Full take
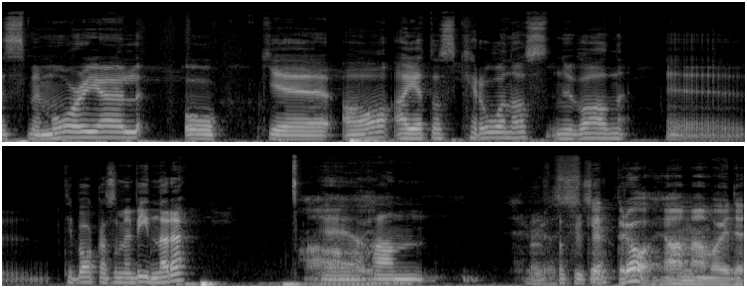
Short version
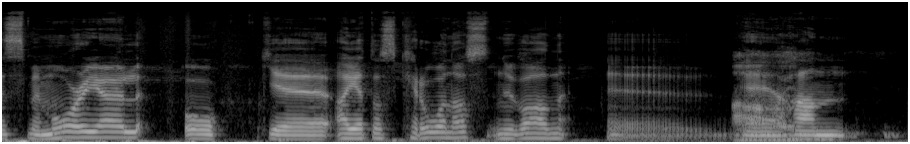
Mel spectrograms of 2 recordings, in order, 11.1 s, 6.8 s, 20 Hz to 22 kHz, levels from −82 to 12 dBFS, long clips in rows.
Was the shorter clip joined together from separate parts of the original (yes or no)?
yes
